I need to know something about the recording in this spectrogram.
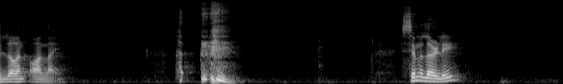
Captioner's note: cough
